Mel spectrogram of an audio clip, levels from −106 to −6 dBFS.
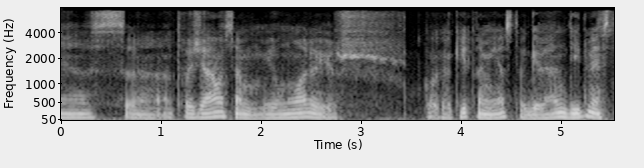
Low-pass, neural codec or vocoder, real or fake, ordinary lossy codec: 7.2 kHz; codec, 16 kHz, 8 kbps, FreqCodec, smaller model; fake; AAC, 32 kbps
